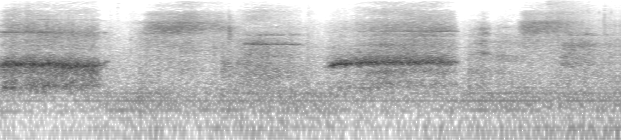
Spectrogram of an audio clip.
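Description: Slow, deliberate breathing during a mobility exercise: two long exhales, each with a whistle-like hiss, each followed by a softer, airier inhale.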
